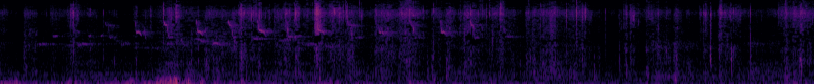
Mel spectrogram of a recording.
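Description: Songbirds singing: a quick run of high, downward-sliding notes in the first half, over soft footsteps in the field.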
